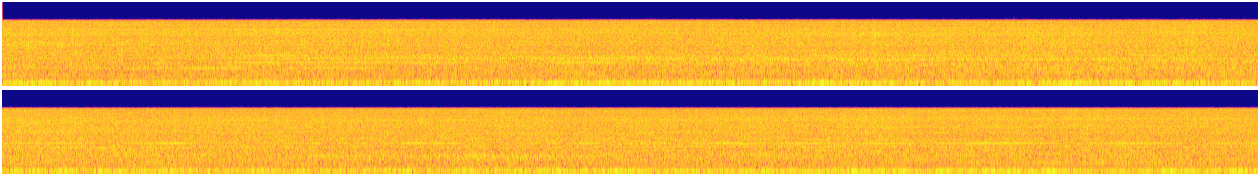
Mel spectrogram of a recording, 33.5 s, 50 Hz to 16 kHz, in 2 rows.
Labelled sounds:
22.1	22.4	vessel noise, 1.6 to 1.7 kHz
32.2	32.5	vessel noise, 3.0 to 3.2 kHz

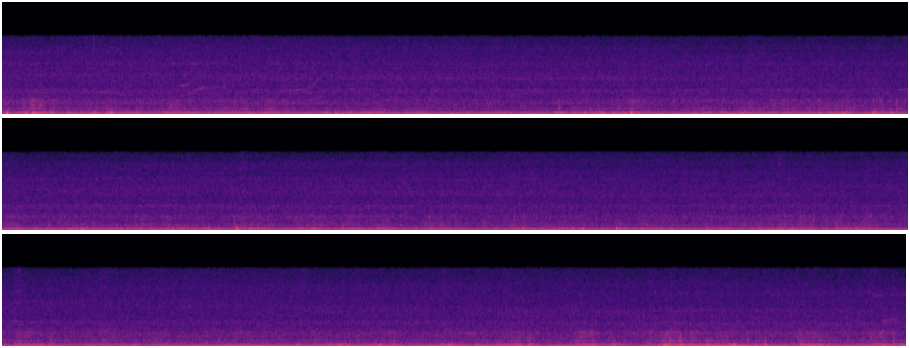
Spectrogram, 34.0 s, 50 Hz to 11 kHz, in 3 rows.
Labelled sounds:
2.1	2.6	killer whale, 1.7 to 3.3 kHz

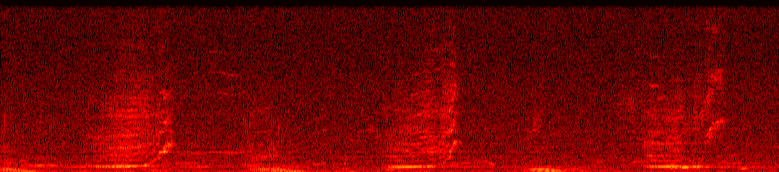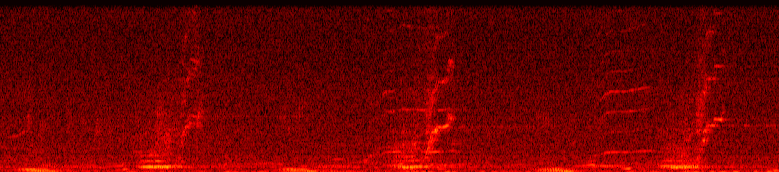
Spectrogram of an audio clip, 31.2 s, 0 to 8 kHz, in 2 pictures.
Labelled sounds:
2.0	3.5	humpback whale, 0.80 to 3.3 kHz
3.8	4.8	humpback whale, 0.83 to 4.8 kHz
8.0	9.2	humpback whale, 0.80 to 4.8 kHz
12.3	14.6	humpback whale, 1.1 to 5.6 kHz
15.7	16.2	humpback whale, 1.6 to 2.0 kHz
19.2	19.7	humpback whale, 1.6 to 2.9 kHz
22.9	24.7	humpback whale, 0.80 to 6.9 kHz
27.5	28.6	humpback whale, 0.80 to 6.8 kHz
29.6	30.1	humpback whale, 1.8 to 5.1 kHz

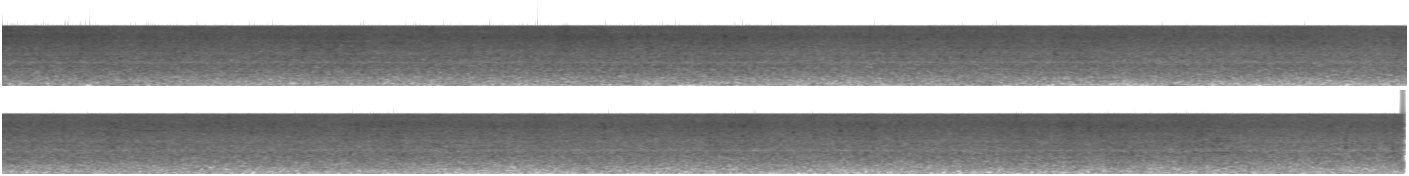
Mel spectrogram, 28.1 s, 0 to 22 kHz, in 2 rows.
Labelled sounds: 15.4	15.7	killer whale, northern resident, A clan, AA subclan, A01 pod, 3.5 to 3.7 kHz
26.1	26.4	killer whale, northern resident, A clan, AA subclan, A01 pod, 2.0 to 2.2 kHz

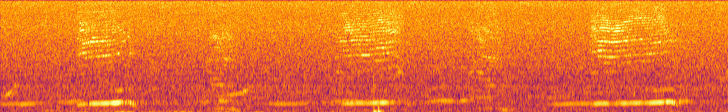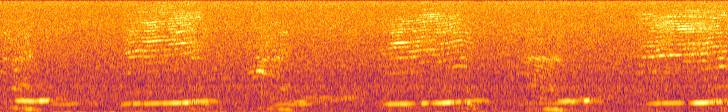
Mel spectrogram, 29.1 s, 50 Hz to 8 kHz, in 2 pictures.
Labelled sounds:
1.5	2.2	humpback whale, 1.8 to 5.8 kHz
2.9	4.5	humpback whale, 1.7 to 3.1 kHz
6.7	7.9	humpback whale, 1.7 to 4.7 kHz
9.6	10.0	humpback whale, 1.5 to 1.8 kHz
11.8	13.2	humpback whale, 1.6 to 5.2 kHz
17.1	18.4	humpback whale, 1.6 to 5.0 kHz
19.5	20.0	humpback whale, 0.99 to 1.7 kHz
22.3	23.9	humpback whale, 1.2 to 5.4 kHz
25.1	25.8	humpback whale, 1.5 to 1.8 kHz
27.4	29.1	humpback whale, 1.2 to 6.0 kHz

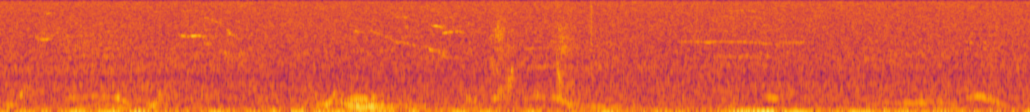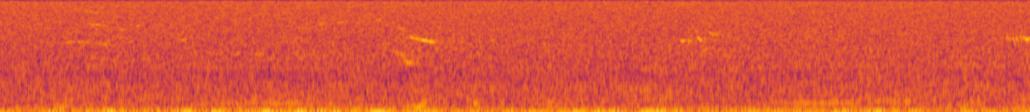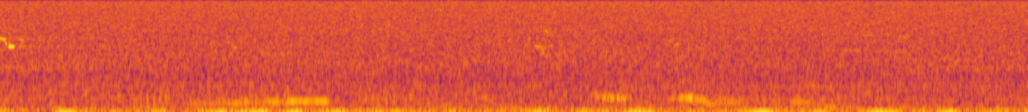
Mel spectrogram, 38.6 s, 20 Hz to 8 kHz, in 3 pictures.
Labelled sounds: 2.2	2.8	humpback whale, 2.8 to 5.0 kHz
4.8	5.8	humpback whale, 1.7 to 3.4 kHz
8.7	9.7	humpback whale, 2.3 to 6.0 kHz
13.7	14.2	humpback whale, 2.3 to 4.1 kHz
17.9	18.4	humpback whale, 1.3 to 2.9 kHz
25.4	25.9	humpback whale, 2.4 to 3.0 kHz
36.3	36.5	humpback whale, 2.0 to 2.1 kHz

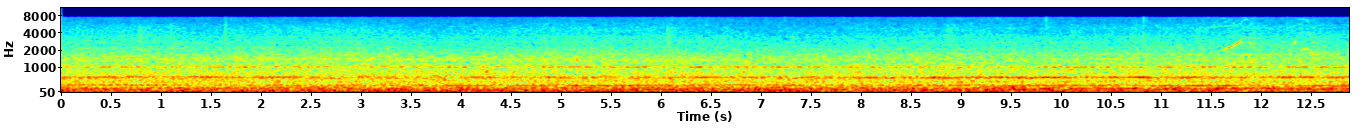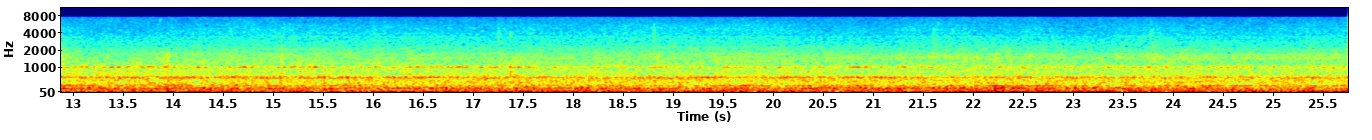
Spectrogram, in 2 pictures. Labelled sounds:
11.4	12.0	killer whale, 1.6 to 7.4 kHz

